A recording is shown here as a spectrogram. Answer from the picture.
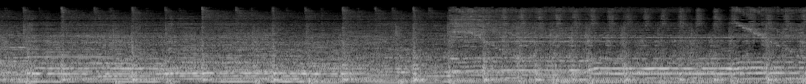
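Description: Gothic rock band playing live: electric guitar, bass, keyboard and drum kit, with long held notes over a regular drum beat.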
